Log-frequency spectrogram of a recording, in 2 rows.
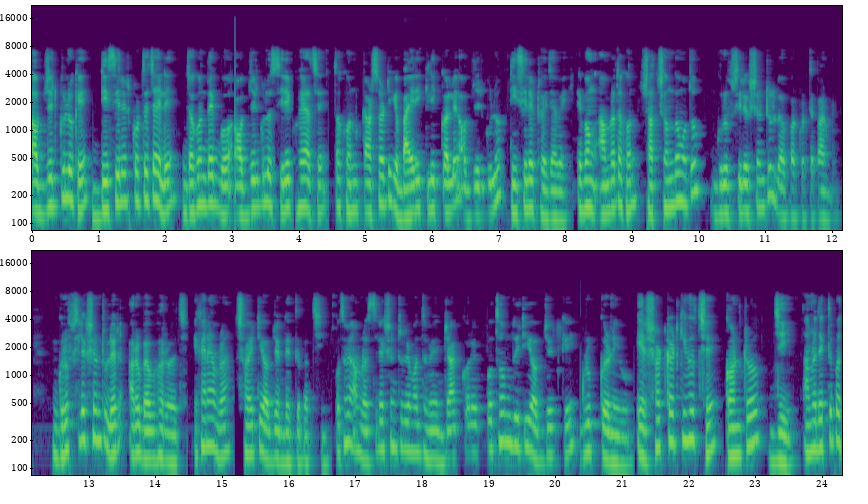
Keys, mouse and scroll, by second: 2.6 click, 8.1 click, 21.1 click, 23.4 ctrl+g, 23.9 click.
